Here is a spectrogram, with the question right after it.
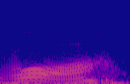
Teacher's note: the R, if it come at the end of the words, it will be silent. It won't be pronounced in RP accent.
